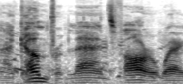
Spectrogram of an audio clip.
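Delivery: put-on slow, grimy, dirty-old-man drawl. Mocking a game unit's voice line he hates, in a dirty old man voice. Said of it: "He sounds like the dirtiest old man".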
